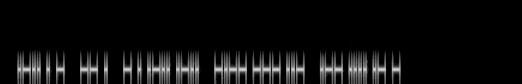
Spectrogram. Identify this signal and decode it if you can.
Morse code, heard as a keyed tone, about 50 wpm, 700 Hz. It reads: LET ME TELL YOU WHAT
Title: Sets of 5 Words Encore 50wpm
